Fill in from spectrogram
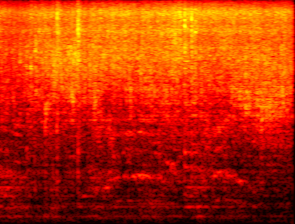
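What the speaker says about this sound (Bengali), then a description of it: "এই যে আলুটা ভাজছি" A steady, loud sizzle of potatoes frying in hot oil, continuous crackling throughout with no pauses.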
